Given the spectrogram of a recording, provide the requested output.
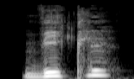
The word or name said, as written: vikle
